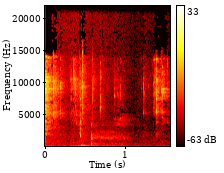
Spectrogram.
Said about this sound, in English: as soon as he says that, he starts jangling keys off camera. So you're just going to hear keys over and over again. I'm not sure he realizes that's picking up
